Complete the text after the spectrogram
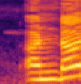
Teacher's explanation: ण जो है ट वर्ग का 5वां वर्ण है, और जब हम अंडा शब्द का उच्चारण करते हैं तो ण की ध्वनि आती है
